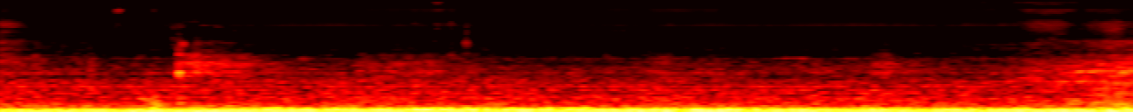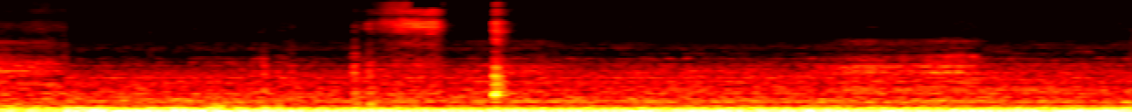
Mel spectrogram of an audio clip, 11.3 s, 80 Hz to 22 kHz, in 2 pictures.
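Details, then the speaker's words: 2023 Coachmen Nova's Cummins Onan generator after the recall fuel-line hose fix for vapor-lock stalling, as the inverter switches to generator power for coach and batteries. A steady low drone deepens slightly as load comes on at six seconds; it runs normally. "cut our inverter going to eventually switch over to uh generator power which it's doing right now"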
